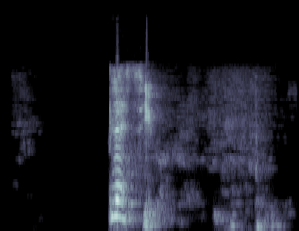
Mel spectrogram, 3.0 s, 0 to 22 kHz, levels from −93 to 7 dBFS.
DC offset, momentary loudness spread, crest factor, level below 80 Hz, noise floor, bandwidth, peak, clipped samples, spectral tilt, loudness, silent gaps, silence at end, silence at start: under 0.1%; 25 LU; 24 dB; -56 dBFS; -51 dBFS; 8.4 kHz; 0 dBFS; under 0.1%; -3.5 dB/octave; -18 LUFS; none; 0.4 s; 1.1 s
